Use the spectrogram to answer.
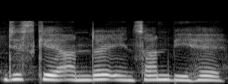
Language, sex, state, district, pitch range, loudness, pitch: Hindi, female, Arunachal Pradesh, Papum Pare, 200-215 Hz, -15 LUFS, 210 Hz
